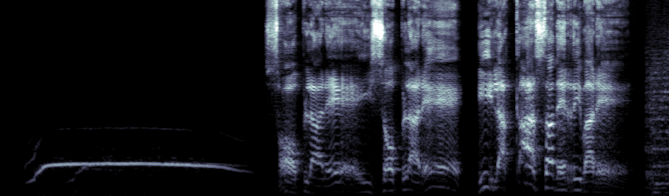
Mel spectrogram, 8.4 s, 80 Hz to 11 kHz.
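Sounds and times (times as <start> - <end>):
low rumble of noise: 0.0 - 3.3
wolf howling: 0.3 - 3.2
speech: 3.4 - 7.9.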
